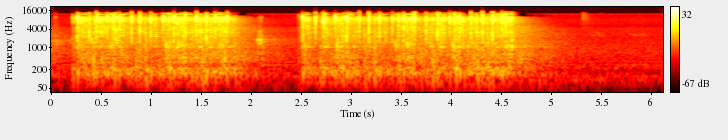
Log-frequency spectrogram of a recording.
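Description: Teardrop speed bag punched in a fast rolling rhythm, rattling off its rebound board. It comes in two runs of about two seconds each, with a short break between.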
